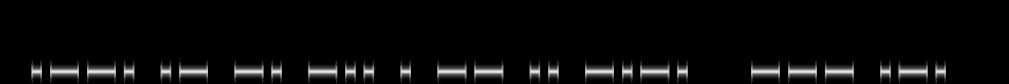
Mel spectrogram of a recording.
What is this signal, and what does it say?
Morse code, heard as a keyed tone, about 13 wpm, 600 Hz. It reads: PANDEMIC OR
